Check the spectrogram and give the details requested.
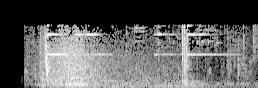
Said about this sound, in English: Rita, Vi, and Mary Ellen are seated at their usual spot in Junior's restaurant when the door opens and a newcomer walks in.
